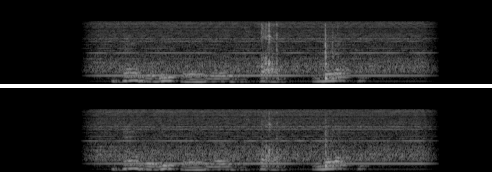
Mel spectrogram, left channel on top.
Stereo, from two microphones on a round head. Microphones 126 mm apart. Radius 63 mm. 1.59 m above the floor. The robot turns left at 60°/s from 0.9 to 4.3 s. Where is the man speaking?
100° right, 5.5 m; by 3.6 s 110° left, 5.5 m.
